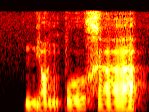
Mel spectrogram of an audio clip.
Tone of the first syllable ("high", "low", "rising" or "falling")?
low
